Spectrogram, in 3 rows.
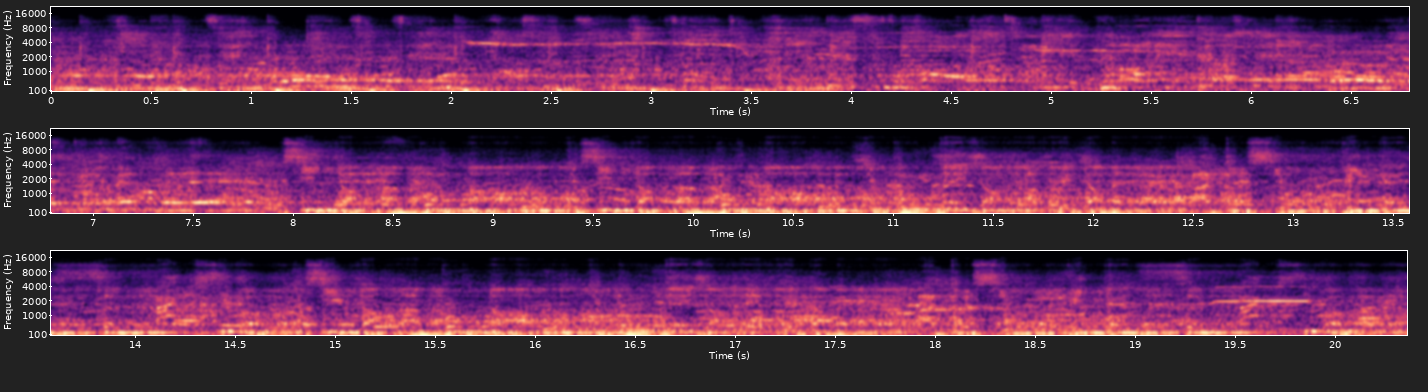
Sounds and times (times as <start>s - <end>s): Music: 0.0s - 20.3s
Speech: 0.7s - 20.3s.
